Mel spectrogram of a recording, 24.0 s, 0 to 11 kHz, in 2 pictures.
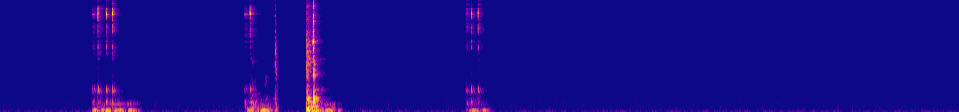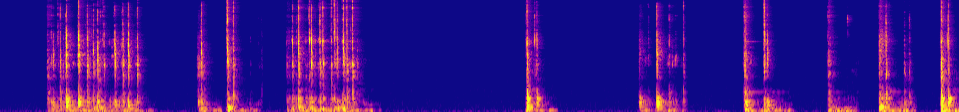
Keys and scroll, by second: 3.8 alt+F7, 13.2 ctrl+w, 14.8 ctrl+alt+m, 22.9 F6.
